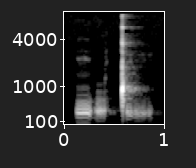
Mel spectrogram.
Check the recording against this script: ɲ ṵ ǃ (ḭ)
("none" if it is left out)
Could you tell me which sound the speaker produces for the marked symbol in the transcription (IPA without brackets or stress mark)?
ḭ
